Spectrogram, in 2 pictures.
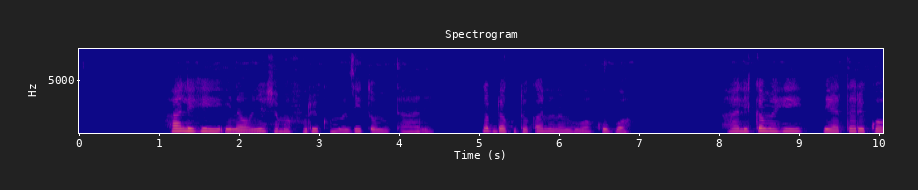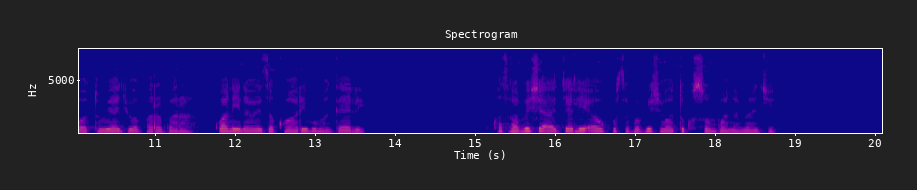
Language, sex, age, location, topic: Swahili, female, 36-49, Wajir, health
